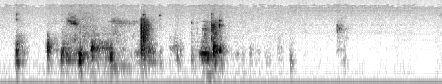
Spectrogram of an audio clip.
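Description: Faint bird calls: a short, irregular run of calls over the first two seconds or so, followed by a couple of soft ticks.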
